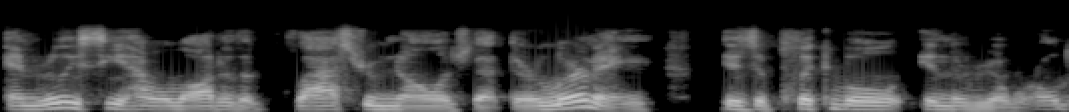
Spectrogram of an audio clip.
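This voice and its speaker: Dry and close with no echo, the voice has a dark, mellow tone, moves at a fairly quick pace and shows ordinary pitch variation. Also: man. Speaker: business school dean. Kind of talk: virtual presentation. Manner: fast; repeats words, fillers.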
